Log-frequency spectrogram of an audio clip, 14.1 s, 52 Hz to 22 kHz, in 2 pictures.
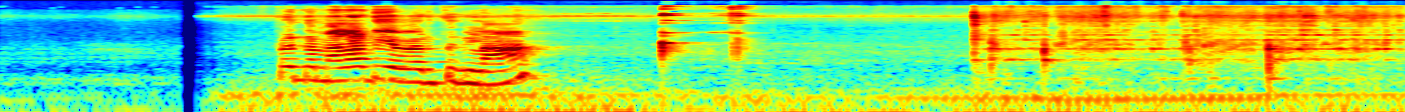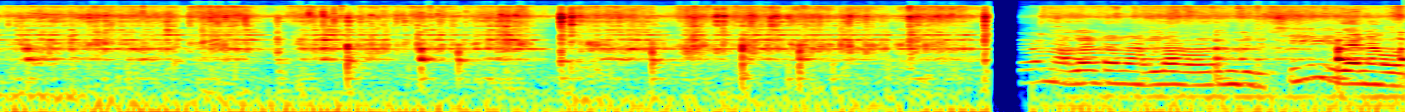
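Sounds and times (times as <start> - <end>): spatula scraping pan: 4.9 - 14.0.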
